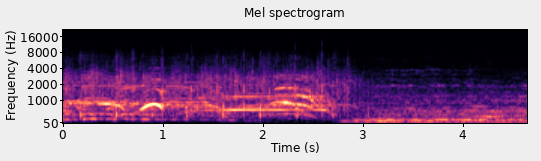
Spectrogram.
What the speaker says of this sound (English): A special round of applause for our amazing music director, Maria.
